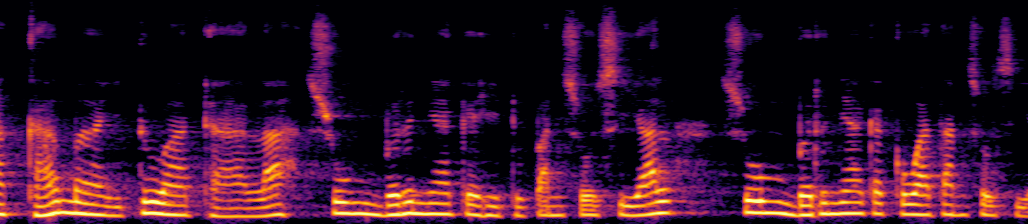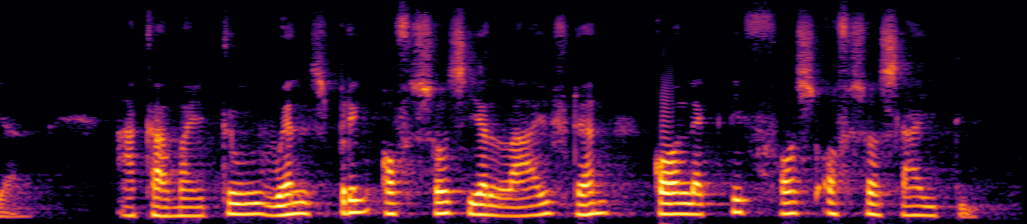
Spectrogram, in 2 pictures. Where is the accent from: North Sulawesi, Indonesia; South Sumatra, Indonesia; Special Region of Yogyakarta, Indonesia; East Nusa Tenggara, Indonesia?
Special Region of Yogyakarta, Indonesia; accent: Jogja dialect, Javanese; Ya meskipun bahasa Inggris saya masih dialeknya dialek Jogja, dialek Jawa.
